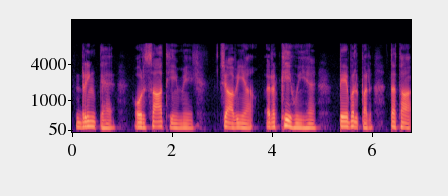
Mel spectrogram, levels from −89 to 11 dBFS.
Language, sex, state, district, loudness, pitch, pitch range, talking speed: Hindi, male, Chhattisgarh, Korba, -16 LUFS, 110 Hz, 100-125 Hz, 105 wpm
